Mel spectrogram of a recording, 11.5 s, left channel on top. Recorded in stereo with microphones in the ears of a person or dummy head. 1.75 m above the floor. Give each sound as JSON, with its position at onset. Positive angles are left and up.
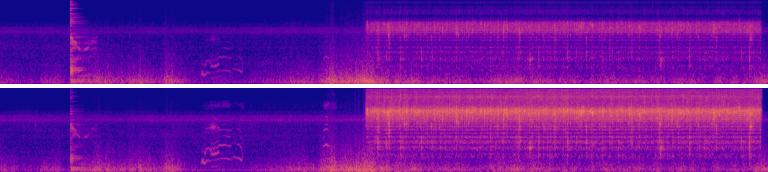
{"t": 1.1, "sound": "a clunk", "side_deg": 30}
{"t": 3.0, "sound": "a cat meowing", "side_deg": -70}
{"t": 5.5, "sound": "frying", "side_deg": -80}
